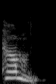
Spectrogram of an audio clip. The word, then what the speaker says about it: thumb: Okay, so we don't say thumb, we say thumb. B is silent.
